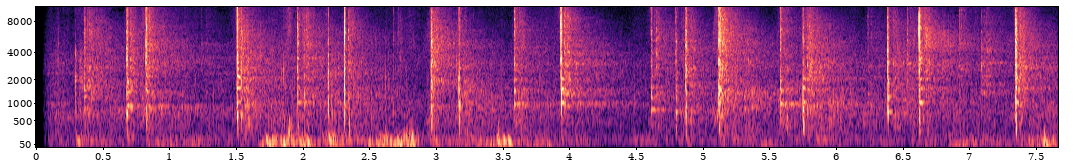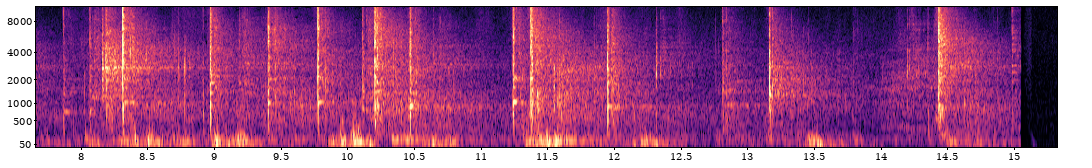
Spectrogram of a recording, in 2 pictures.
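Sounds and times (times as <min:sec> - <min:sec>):
ball sound: 0:00.1 - 0:15.1.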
